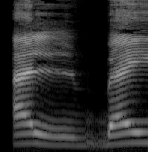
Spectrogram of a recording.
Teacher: Kalau dibaca al-baita, bayinya ini sifat lain, bukan mad lain. Tapi kalau diwakofkan al-bait itu menjadi mad lain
